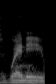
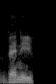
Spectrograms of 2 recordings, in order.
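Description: First: The word begins with a W sound. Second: The word begins with a V sound. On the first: "it was probably pronounced by Latins as" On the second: "spelled with a V"

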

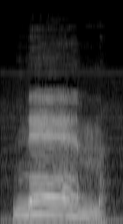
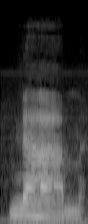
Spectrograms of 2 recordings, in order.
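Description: First: The long vowel is pronounced as around 1600. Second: The long vowel is pronounced as around 1400. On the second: "So 1400"

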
